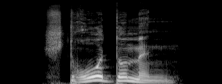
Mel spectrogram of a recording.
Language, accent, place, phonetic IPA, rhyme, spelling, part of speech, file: German, Germany, Berlin, [ˈʃtʁoːˈdʊmən], -ʊmən, strohdummen, adjective, De-strohdummen.ogg
- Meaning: inflection of strohdumm: 1. strong genitive masculine/neuter singular 2. weak/mixed genitive/dative all-gender singular 3. strong/weak/mixed accusative masculine singular 4. strong dative plural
